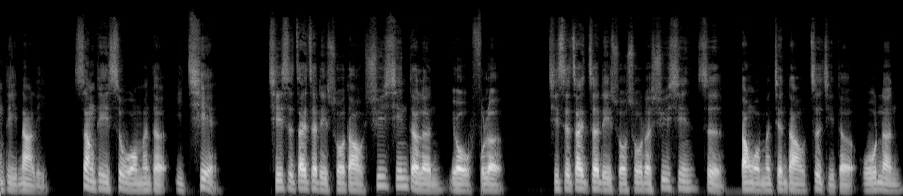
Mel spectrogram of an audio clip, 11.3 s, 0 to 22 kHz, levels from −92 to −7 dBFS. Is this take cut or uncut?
cut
